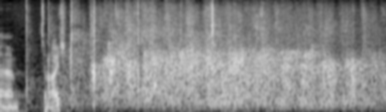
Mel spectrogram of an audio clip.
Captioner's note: audience applause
